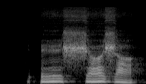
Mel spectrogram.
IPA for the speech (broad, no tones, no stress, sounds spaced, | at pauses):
ʔ e ʃ ɐ ʒ a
